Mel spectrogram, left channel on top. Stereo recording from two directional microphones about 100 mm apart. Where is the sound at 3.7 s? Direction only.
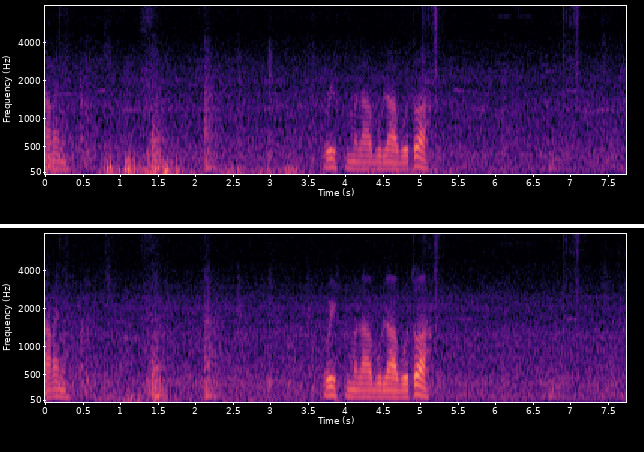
25° right (ahead or behind).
